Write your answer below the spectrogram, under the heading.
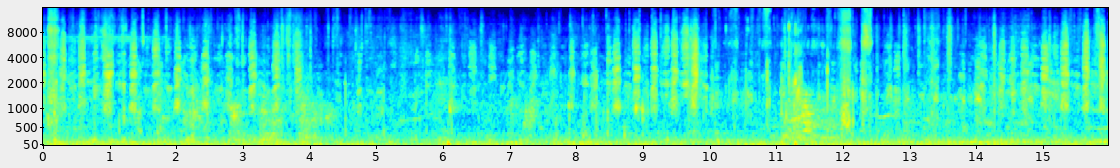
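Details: Boston Terrier puppies pant, snuffle and give faint, thin whimpers in quick, irregular bursts.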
